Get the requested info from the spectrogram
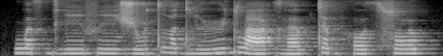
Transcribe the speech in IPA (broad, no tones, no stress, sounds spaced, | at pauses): w ə θ ɡʱ iː f iː ʒ u t ðˤ ə d ʎ ʉː d w a ɡʱ ɜ b t ɜ b h oː θ sˤ u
